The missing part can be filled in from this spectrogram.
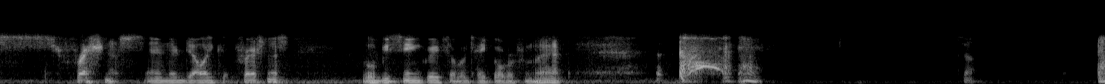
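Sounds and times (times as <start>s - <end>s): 
speech: 0.8s - 7.7s, 9.6s - 9.8s
person clearing throat: 6.6s - 7.8s
person coughing: 6.6s - 7.8s.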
